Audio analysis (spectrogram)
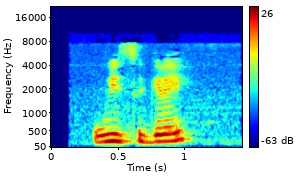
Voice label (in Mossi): "wɩsgre", moore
